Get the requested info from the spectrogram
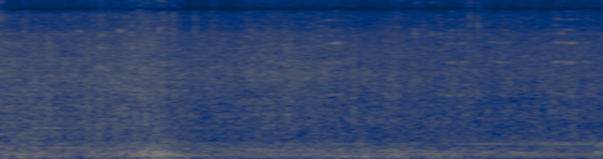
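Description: A tricycle ride heard from inside the passenger cab: a steady rumble of the vehicle and the road, with a louder low bump about a second in. A faint steady hum comes in near the end.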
